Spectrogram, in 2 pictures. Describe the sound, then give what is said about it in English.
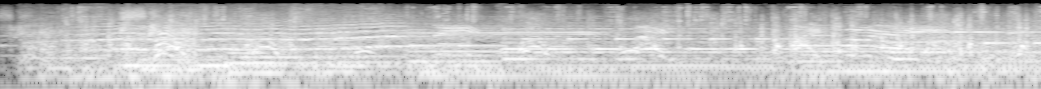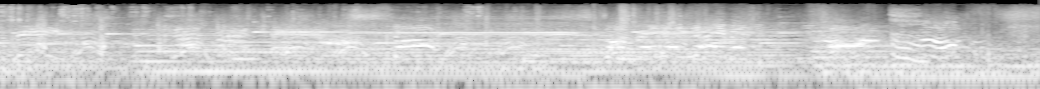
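A cab driver urges on his horses and the horse-drawn cab sets off with a steady clip-clop of hooves, partly buried under a busy music score and murmuring voices. “The cab driver chivvies his horses and sets off.”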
